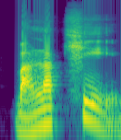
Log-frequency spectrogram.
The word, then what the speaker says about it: 말라키: 원래 이제 발음으로 하면 말라키 이렇게 이제 되는 건데 그거를 이제 우리말로 옮기다 보니까 이제 이렇게 된 거죠.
